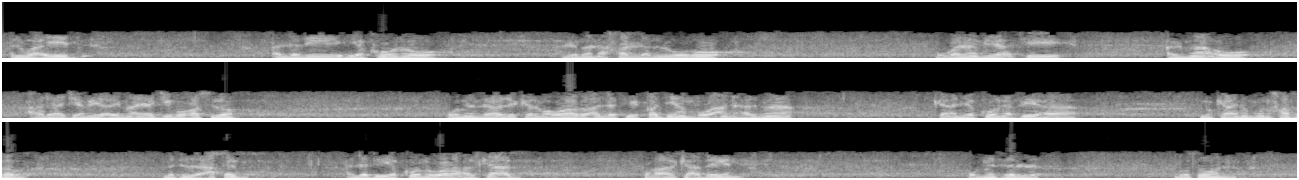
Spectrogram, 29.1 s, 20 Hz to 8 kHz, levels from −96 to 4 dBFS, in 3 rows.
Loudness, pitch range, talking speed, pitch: -15 LUFS, 170-185 Hz, 75 wpm, 175 Hz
